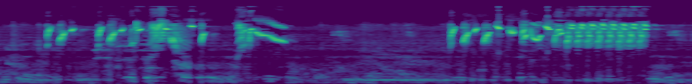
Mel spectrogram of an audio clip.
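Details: Khalwi wild-style song of a European goldfinch, used as a tutor for young birds: quick high chirps, a sliding whistled note, then a fast even buzzing trill, with soft low background noise in the gap.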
